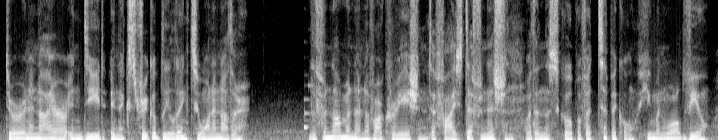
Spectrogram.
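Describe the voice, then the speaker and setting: An actor playing a calm, reserved scholarly alchemist in a video game, speaking in a measured, formal and articulate way. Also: male voice, lowish voice, slight background noise, lightly acted. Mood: calm, reflective. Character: calm, youthful-looking male scholarly alchemist, reserved and courteous. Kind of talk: video game character acting.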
